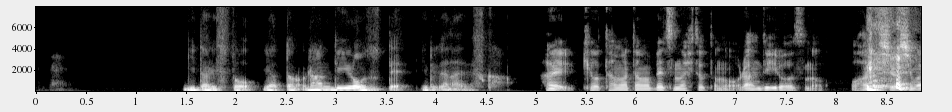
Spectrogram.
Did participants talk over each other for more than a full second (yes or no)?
no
